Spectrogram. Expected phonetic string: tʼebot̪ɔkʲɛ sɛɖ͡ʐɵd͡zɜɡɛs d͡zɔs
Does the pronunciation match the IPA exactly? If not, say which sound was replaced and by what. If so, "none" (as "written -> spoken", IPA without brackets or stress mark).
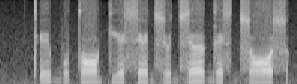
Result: ɖ͡ʐ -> d͡z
